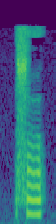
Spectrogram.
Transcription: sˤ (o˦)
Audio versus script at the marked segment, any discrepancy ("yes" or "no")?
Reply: no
